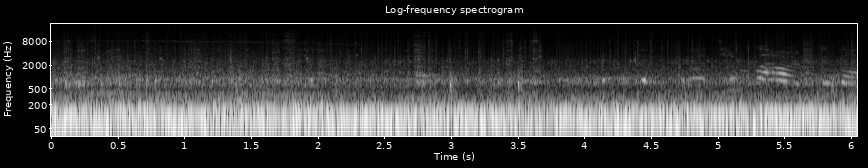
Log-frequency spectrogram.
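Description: Jeep engine running steadily, heard from inside the cab while driving a rough mountain dirt track, with scattered knocks and rattles from the body over the bumps.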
